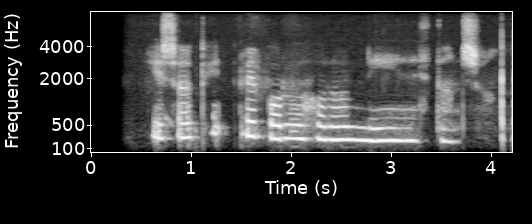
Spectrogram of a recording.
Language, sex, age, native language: Icelandic, male, 11, Icelandic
